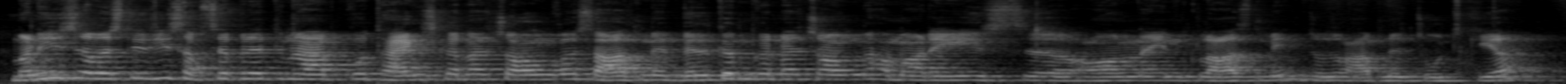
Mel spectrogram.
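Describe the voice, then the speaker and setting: A man's voice: sits high, fairly even intonation, normal speed, a bit bright. A man in his forties teaching a computer class over an online call, with a heavy echo on his voice. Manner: self-assured, explaining. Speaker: computer trainer. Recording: echoey room over a call.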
